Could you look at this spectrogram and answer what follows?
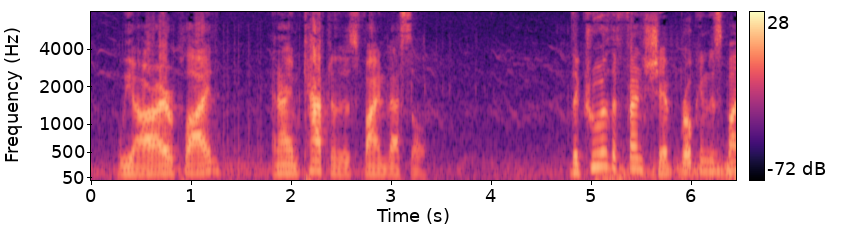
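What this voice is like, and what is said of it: Usual voice. Nothing is said of it.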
